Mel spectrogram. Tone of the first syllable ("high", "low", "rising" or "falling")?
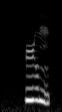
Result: falling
